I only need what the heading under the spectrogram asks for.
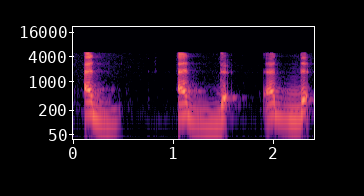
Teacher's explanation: لما قلت أنا أت فجئت بحرف التاء ومعه همس، إذا حبست هذا الهواء يصير دالا مباشرة، أد هذا تاء نفس التاء لكن ليس معه هواء منطلق، أما التاء فهواؤها منطلق، فلما انطلق الهواء سمعنا صوت التاء، لما انحبس الهواء سمعنا صوت الدال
